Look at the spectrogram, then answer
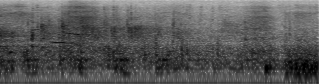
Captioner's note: cheers and applause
